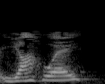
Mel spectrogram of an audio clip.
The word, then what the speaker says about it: Yahweh: By nearly all unanimous consent and based on the available evidence that we have, it is believed that the divine name was pronounced either Yahweh or Yahweh, depending on whether you took the W and pronounced it like a V.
